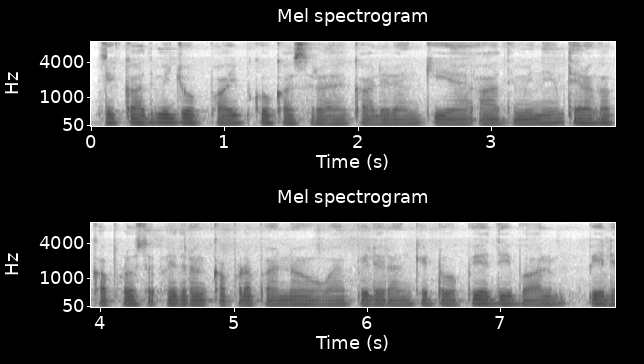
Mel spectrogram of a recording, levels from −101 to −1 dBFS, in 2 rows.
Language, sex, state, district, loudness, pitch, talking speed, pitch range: Hindi, male, Maharashtra, Pune, -40 LUFS, 100 Hz, 235 wpm, 95-105 Hz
